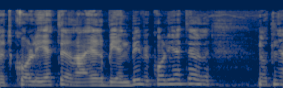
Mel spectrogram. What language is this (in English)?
Hebrew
